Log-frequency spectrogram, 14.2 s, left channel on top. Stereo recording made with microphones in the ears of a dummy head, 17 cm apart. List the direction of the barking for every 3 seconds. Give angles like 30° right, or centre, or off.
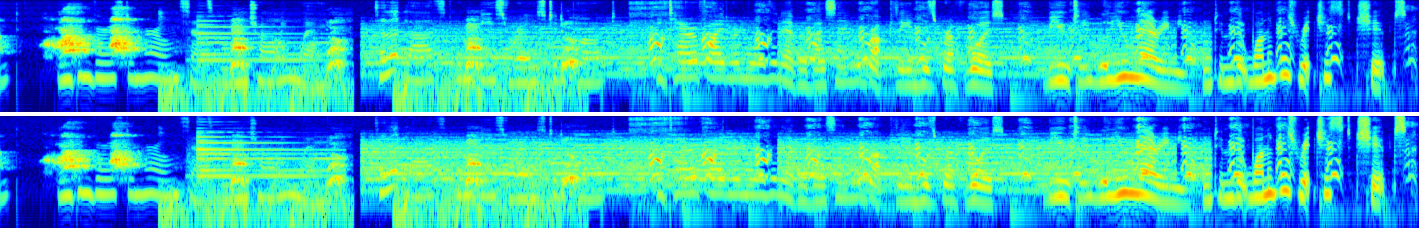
50° left, 10° left, 10° right, 30° right, 30° right.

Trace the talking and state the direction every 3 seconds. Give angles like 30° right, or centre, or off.
60° left, 50° left, 40° left, 10° left, 40° right.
